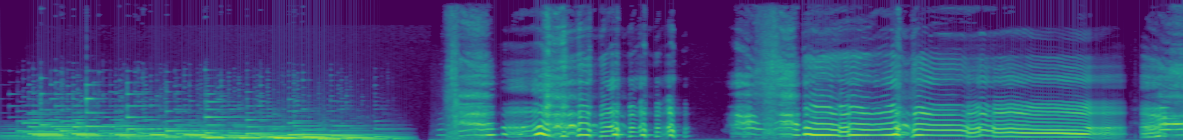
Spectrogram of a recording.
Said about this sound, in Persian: عزیزم عزیزم، گریان نکن دیگه، گریان نکن، قد جگر خون نباش. خب آرام باش، آرام باش، گریان نکن، گریان نکن دیگه عزیزم.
